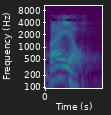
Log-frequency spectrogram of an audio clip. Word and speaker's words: Baal: In the Canaanite religion, the male deity was Baal, B-A-A-L, pronounced in good southern drawl when I was in Sunday school, Baal. They were the worshipers of Baal. Well, that's a double vowel. It's Baal.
